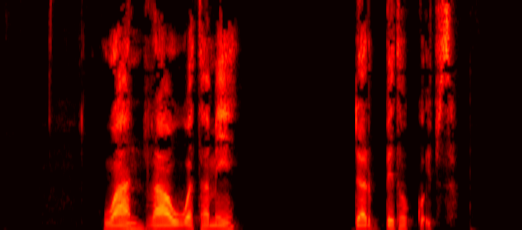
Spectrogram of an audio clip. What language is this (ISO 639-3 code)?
orm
